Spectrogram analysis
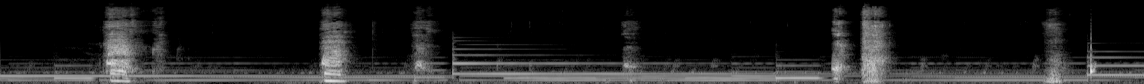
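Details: Reverse sneezing in a Labrador retriever with two years of episodes, tagged as linked to bronchial stenosis: repeated harsh, goose-like snorting honks over background music.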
